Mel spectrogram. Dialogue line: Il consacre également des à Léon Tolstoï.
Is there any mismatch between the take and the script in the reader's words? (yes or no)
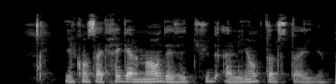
yes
